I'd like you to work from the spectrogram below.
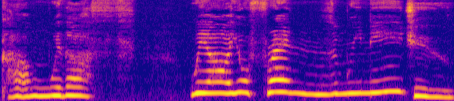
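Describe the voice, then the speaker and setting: A woman's whispering, put-on character voice at a very slow pace. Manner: coaxing, hypnotic.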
